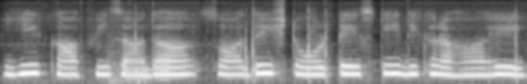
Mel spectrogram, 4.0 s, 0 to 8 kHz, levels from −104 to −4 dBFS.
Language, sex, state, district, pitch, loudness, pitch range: Hindi, female, Madhya Pradesh, Bhopal, 240 Hz, -13 LUFS, 235-255 Hz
